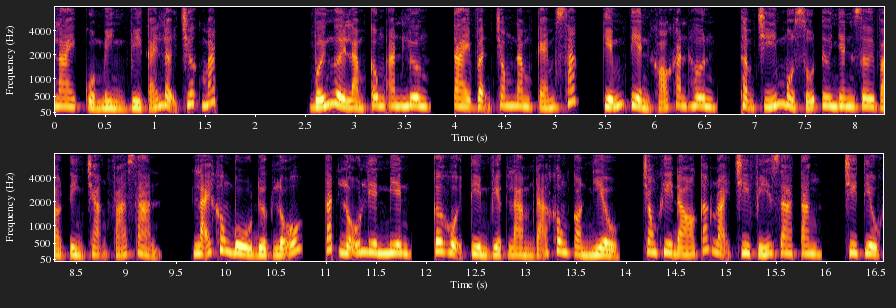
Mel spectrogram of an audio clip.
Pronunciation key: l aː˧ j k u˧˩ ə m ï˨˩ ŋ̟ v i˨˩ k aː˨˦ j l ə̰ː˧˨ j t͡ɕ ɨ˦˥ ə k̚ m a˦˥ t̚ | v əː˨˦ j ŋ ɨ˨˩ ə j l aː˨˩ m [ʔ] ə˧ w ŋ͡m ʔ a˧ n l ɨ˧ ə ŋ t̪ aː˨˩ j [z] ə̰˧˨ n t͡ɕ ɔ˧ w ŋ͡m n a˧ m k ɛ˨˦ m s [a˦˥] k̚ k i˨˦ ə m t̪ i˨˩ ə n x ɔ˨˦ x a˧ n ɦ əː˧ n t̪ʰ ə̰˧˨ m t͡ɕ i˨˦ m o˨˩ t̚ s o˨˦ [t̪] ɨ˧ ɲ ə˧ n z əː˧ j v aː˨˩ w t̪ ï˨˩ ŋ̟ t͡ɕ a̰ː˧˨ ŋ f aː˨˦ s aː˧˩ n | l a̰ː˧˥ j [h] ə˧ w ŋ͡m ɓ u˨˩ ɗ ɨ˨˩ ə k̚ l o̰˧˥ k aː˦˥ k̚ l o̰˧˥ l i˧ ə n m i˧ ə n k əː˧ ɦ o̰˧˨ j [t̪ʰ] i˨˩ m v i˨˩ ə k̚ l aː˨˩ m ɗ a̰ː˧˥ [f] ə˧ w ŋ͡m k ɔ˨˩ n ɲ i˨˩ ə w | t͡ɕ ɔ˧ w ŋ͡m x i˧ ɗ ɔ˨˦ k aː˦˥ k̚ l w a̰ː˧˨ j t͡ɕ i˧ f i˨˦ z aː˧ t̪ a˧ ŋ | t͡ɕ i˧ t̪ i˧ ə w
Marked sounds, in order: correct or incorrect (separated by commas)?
incorrect, incorrect, correct, correct, incorrect, incorrect, incorrect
